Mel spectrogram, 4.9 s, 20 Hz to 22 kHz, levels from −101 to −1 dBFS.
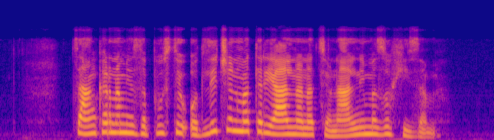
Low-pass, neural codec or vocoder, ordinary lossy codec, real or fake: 7.2 kHz; none; Opus, 32 kbps; real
